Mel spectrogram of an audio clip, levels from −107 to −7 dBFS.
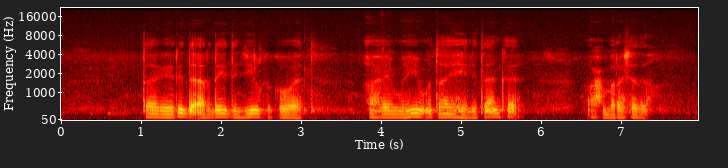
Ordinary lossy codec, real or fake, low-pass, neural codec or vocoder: none; real; none; none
